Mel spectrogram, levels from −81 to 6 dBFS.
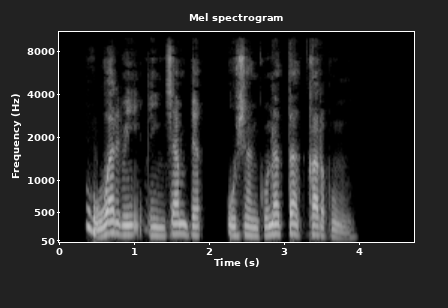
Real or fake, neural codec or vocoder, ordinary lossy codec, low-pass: fake; autoencoder, 48 kHz, 128 numbers a frame, DAC-VAE, trained on Japanese speech; AAC, 32 kbps; 9.9 kHz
